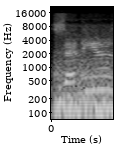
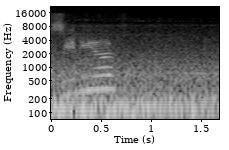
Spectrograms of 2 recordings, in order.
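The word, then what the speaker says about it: Xenia: Is that pronounced Zenia? X E N I A Zenia. Zenia.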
